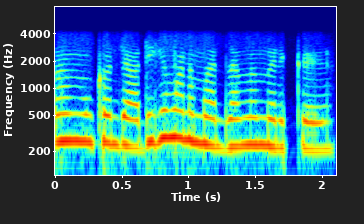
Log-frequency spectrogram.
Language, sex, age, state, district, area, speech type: Tamil, female, 18-30, Tamil Nadu, Cuddalore, urban, conversation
